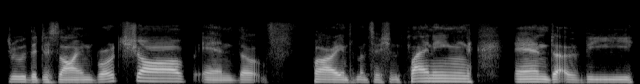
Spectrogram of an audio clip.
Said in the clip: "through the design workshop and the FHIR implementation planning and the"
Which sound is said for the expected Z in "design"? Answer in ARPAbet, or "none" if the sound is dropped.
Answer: Z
